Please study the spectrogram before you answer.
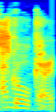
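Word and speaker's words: Schoolkate: He just said Schoolcate. And knew how to pronounce Tristan Schoolcate.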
